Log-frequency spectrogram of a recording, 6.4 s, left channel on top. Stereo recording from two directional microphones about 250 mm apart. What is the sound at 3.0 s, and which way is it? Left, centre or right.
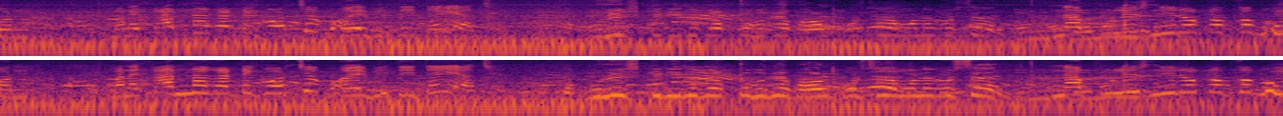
Speech, right.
